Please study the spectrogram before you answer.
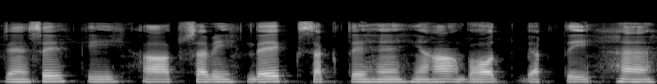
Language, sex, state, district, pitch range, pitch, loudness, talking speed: Hindi, male, Madhya Pradesh, Bhopal, 115-125 Hz, 120 Hz, -18 LUFS, 100 wpm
